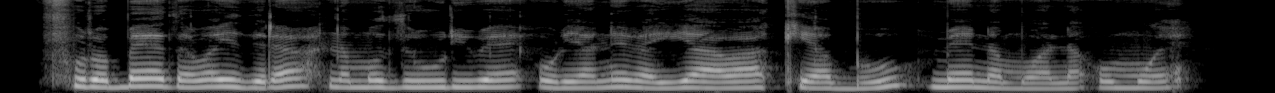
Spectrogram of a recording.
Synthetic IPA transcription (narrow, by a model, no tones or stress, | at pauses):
fuɾɔbɛðawaiðeɾanamoðuɾiwɛoɾeaneɾaiawakʰeabumɛːnamwaːnaʔomwɛ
